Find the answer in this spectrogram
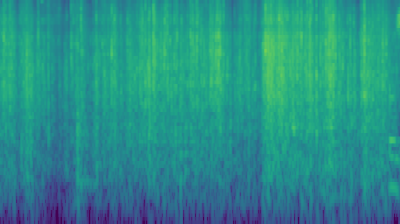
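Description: Packaging crinkling and rustling as a parcel is handled and unwrapped by hand, getting louder and busier about two and a half seconds in.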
